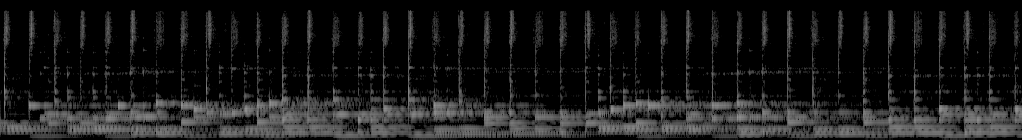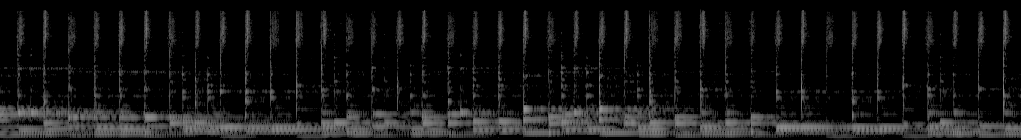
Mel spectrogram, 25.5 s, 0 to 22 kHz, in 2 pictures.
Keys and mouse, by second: 2.7 F6, 4.9-6.5 drag, 8.8 click, 9.8-17.8 drag, 19.0-22.6 drag.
